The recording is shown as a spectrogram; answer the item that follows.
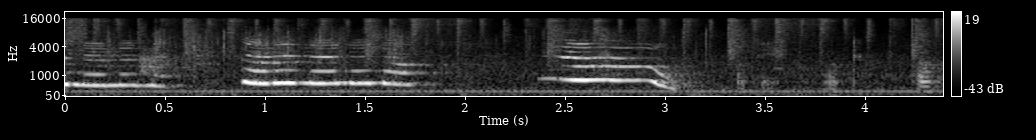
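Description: A young girl singing a few long held notes in a child's voice, the last one sliding down in pitch about three seconds in.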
